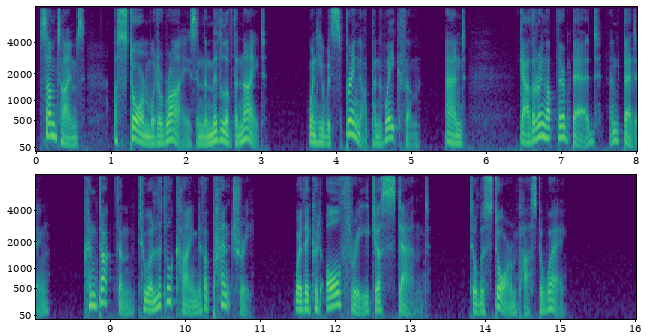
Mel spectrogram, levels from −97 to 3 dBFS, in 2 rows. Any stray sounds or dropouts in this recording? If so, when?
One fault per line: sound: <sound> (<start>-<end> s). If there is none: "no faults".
no faults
